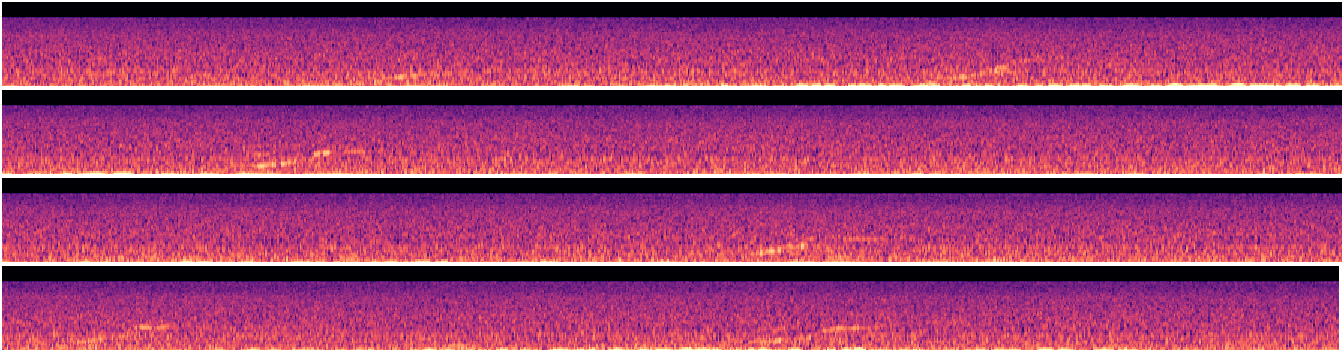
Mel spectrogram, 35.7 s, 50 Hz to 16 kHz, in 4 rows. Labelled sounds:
23.5	23.7	humpback whale, 1.0 to 1.1 kHz
27.7	28.0	humpback whale, 0.93 to 1.1 kHz
32.2	32.7	humpback whale, 0.86 to 1.1 kHz

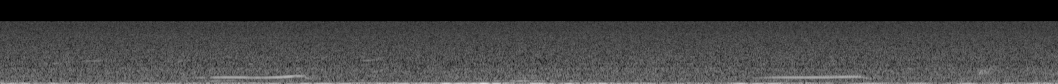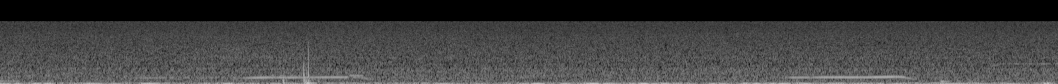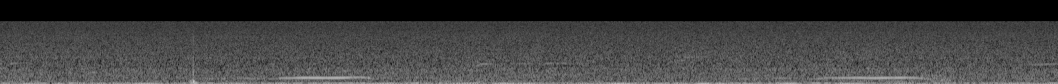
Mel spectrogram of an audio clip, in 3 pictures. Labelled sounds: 31.5	31.7	humpback whale, 0.90 to 1.0 kHz

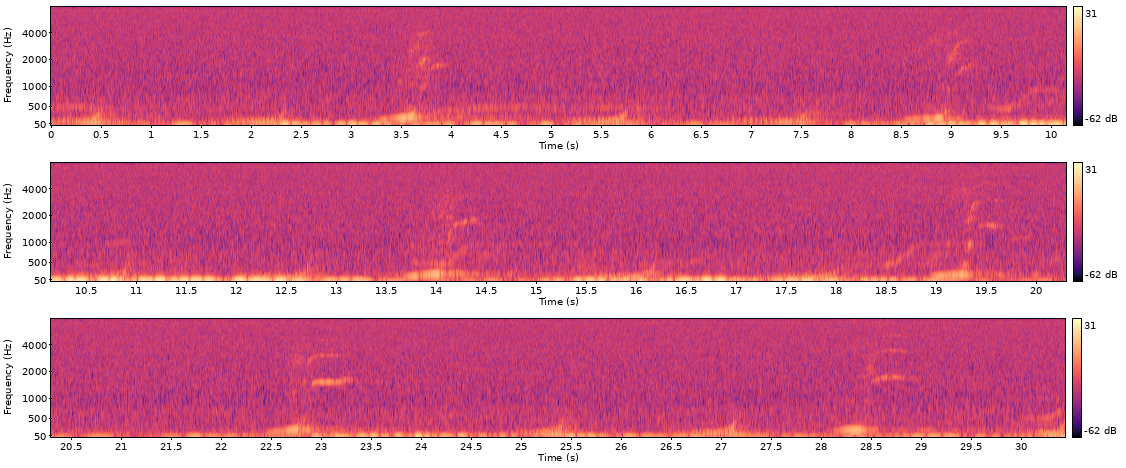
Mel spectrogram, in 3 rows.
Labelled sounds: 9.8	10.1	humpback whale, 0.80 to 0.96 kHz
14.2	14.5	humpback whale, 1.5 to 1.9 kHz
19.4	20.0	humpback whale, 1.1 to 1.6 kHz
22.9	23.4	humpback whale, 1.3 to 3.1 kHz
28.5	28.9	humpback whale, 1.5 to 3.6 kHz

